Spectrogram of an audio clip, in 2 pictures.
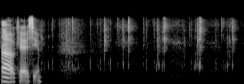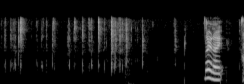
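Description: Blocks are placed with quick soft clicks.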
